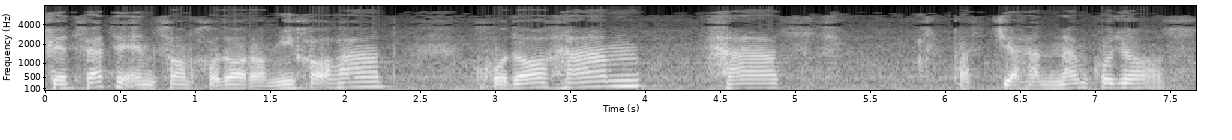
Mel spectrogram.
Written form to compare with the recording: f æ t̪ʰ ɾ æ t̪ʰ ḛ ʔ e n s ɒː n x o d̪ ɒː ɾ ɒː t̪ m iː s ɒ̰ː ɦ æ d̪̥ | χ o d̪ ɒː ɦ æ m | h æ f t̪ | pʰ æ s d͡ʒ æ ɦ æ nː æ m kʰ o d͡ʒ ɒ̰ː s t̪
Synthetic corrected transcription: f e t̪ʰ ɾ æ t̪ʰ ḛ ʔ e n s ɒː n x o d̪ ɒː ɾ ɒː m iː x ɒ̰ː ɦ æ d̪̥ | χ o d̪ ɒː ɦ æ m | h æ s t̪ | pʰ æ s d͡ʒ æ ɦ æ nː æ m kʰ o d͡ʒ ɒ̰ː s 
